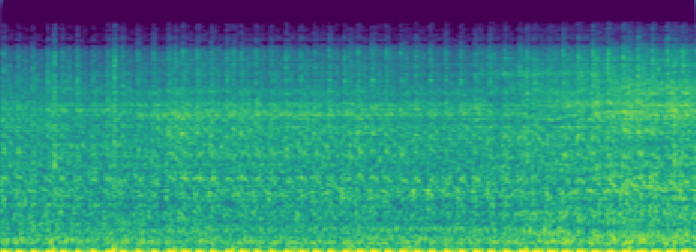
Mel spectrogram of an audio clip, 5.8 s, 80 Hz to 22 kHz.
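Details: 1984 Yamaha Virago 1000 V-twin running after carb flooding fix and refitting cleaned fuel tanks, no fuel leaks; steady even low thump about four beats a second, no clatter or misses; sounds good, owner notes a little backfire.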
